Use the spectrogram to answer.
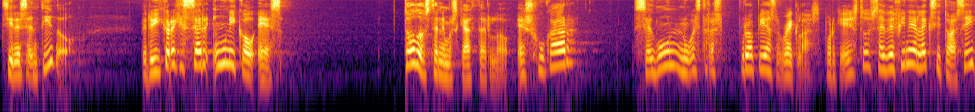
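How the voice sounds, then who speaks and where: In an English accent, a woman with a high voice makes very wide pitch swings at a moderate pace, leaving long, frequent pauses in a dry, close sound with no echo. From United States. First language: English (speaking Spanish). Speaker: business executive. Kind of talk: interview conversation.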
